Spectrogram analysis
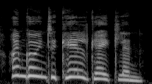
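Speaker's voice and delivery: lightly said, high and breezy as small talk; casual, matter-of-fact. Acted. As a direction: toss off the threat like chatting about the weather. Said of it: "like she was talking about the weather".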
